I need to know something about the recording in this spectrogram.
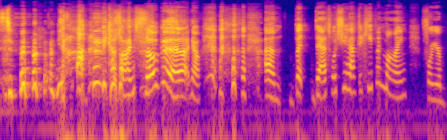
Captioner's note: laughs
